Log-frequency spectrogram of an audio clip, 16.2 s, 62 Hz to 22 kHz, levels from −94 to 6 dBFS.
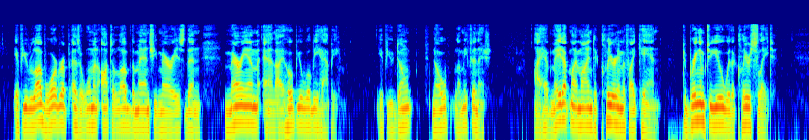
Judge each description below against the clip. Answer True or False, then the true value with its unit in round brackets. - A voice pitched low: True (115 Hz)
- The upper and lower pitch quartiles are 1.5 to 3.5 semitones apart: True (3.2 semitones)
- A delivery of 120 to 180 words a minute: False (190 wpm)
